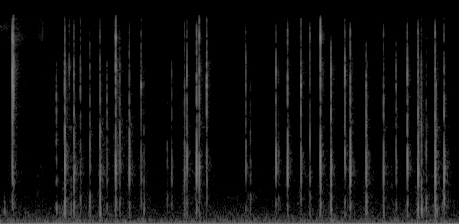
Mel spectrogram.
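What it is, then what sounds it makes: Plastic cream tube. A small white soft plastic squeeze tube of hand cream, hollow and filled with cream, is rapidly tapped and scratched with long painted nails. The result is a dense stream of sharp, bright clicks and crisp scratches, each dying away almost at once, over a steady low hum.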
